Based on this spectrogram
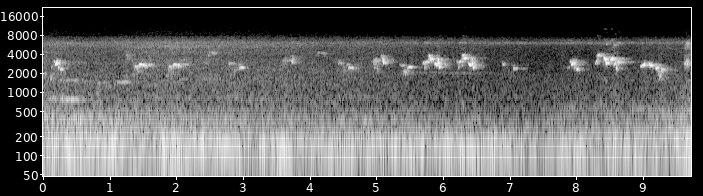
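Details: Birdsong in the wild at five in the morning, before full light: frequent quick high chirps and clipped whistles, often in small clusters of two or three, with a constant low hum underneath.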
